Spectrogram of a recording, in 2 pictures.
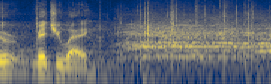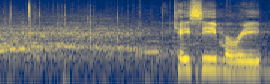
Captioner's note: audience applauding and cheering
